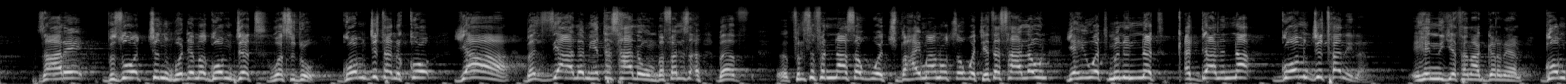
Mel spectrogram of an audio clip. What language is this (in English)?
Arabic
